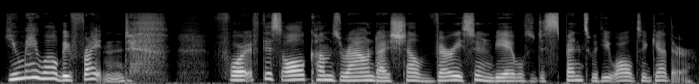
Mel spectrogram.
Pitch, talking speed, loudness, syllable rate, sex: 190 Hz, 180 wpm, -18 LUFS, 5.3 syllables/s, female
